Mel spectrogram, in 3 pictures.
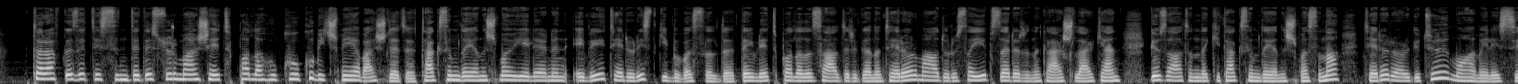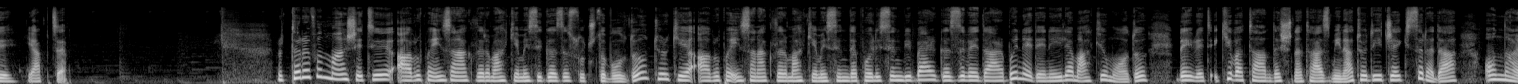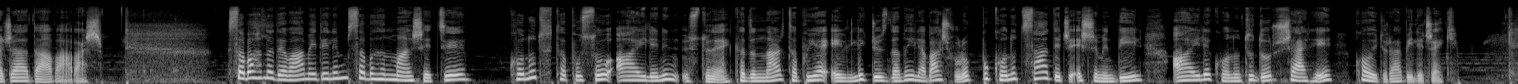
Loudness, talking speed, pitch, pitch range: -17 LUFS, 110 wpm, 185 Hz, 160-210 Hz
